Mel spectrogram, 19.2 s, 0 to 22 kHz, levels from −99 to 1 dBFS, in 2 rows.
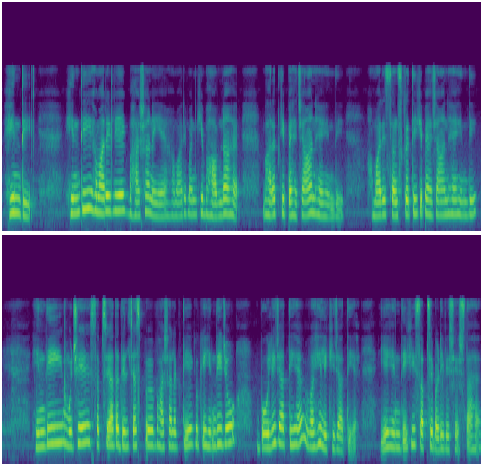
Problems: constant background noise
